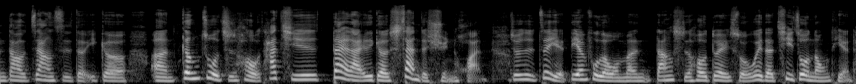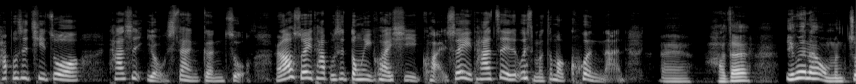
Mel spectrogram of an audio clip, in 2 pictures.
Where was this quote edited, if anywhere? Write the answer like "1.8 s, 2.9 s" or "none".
5.1 s, 15.0 s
